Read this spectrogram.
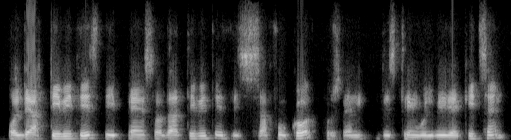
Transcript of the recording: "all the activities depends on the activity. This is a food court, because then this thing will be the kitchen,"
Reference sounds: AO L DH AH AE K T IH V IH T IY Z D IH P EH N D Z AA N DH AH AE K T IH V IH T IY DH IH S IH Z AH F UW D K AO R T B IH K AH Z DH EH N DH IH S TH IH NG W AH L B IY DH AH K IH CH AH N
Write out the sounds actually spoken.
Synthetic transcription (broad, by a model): AO L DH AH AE K T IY B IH T IY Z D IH P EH N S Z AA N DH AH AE K T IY B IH T IY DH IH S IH S AH F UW K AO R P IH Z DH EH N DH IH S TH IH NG W AH L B IY DH AH K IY CH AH N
